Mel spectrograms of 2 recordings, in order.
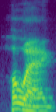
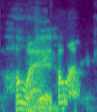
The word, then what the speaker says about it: Hoag: We are here with Jeff Schultz, who's a partner at Foley Hoag. Did I get that right, Jeff? Hoag.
